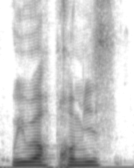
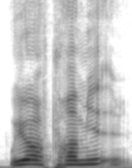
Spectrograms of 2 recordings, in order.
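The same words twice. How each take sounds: First: It is said with a strong French accent. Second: It is said with a strong English accent. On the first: "Dis-le avec l'accent français" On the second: "Waouh, waouh, d'accent"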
